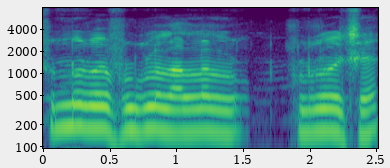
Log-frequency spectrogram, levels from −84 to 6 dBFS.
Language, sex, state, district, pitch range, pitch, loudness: Bengali, male, Tripura, Unakoti, 155-175 Hz, 165 Hz, -14 LUFS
